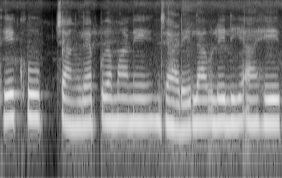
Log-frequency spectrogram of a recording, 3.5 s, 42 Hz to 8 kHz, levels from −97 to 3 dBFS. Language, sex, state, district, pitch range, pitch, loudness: Marathi, female, Maharashtra, Gondia, 210-225 Hz, 215 Hz, -15 LUFS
